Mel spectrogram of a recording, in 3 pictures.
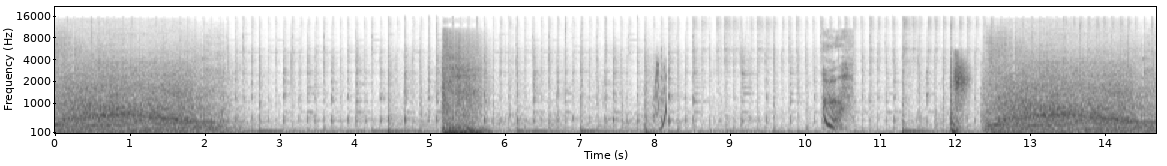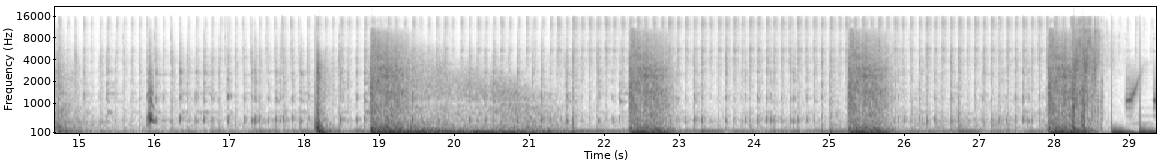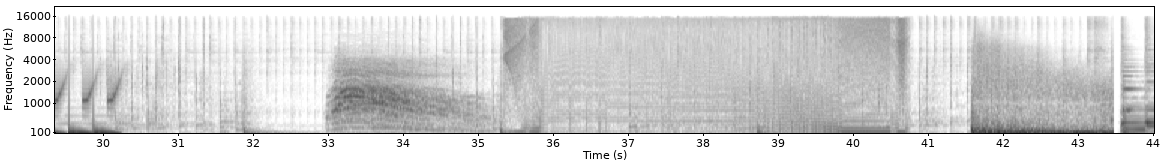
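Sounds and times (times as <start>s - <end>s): rough crash effect: 22.4s - 23.0s, 25.3s - 26.0s
sharp whack effect: 22.4s - 23.0s, 25.3s - 26.0s, 27.9s - 30.3s
cartoon boing sound effects: 28.8s - 30.3s.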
